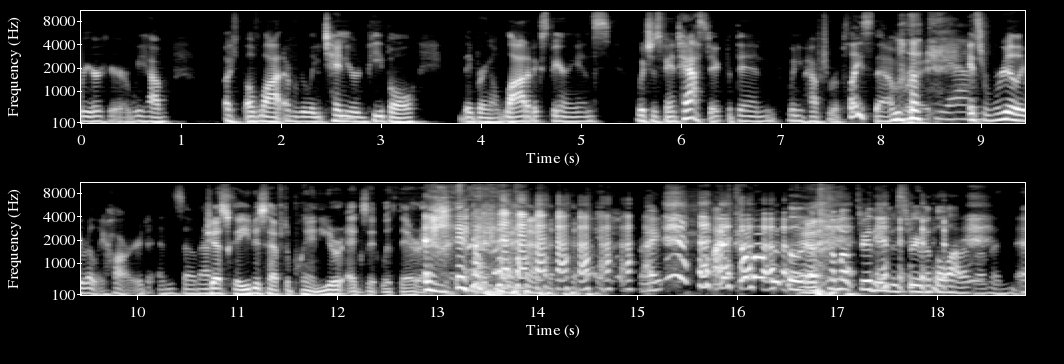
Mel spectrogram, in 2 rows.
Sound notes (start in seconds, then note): 12.8 laughter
